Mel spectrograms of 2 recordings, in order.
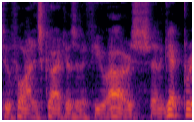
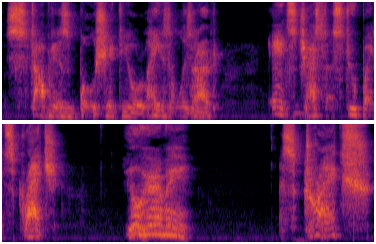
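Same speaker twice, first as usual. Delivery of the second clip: strained yell rising higher, words stretched; 4 semitones higher, 4 dB louder, slower than usual. A narrator's reading. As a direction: yell at a wounded comrade to snap out of it. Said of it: "I shook him and yelled".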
